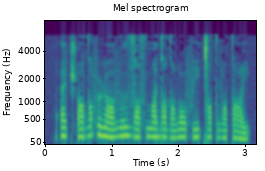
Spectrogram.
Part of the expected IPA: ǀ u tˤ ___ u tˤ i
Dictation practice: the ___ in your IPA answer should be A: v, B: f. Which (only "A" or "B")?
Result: A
